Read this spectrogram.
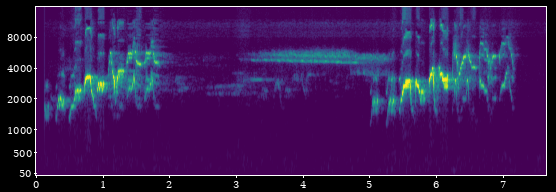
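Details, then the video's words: Swainson's Thrush song from a reference recording: two flute-like phrases spiralling upward, each about two seconds long, a thin steady high tone in the pause; heard in timbered woodlands during spring migration. "So I'm going to play the Swainson thrush song and call."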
